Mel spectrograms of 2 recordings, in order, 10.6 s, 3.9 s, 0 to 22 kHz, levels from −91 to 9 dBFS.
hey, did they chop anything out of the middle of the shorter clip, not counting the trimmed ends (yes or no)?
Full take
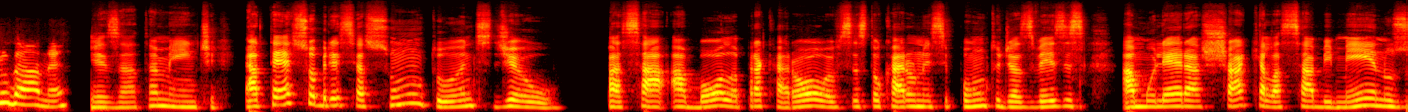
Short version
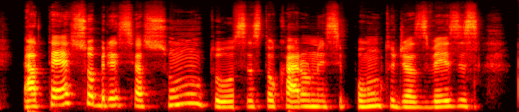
yes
